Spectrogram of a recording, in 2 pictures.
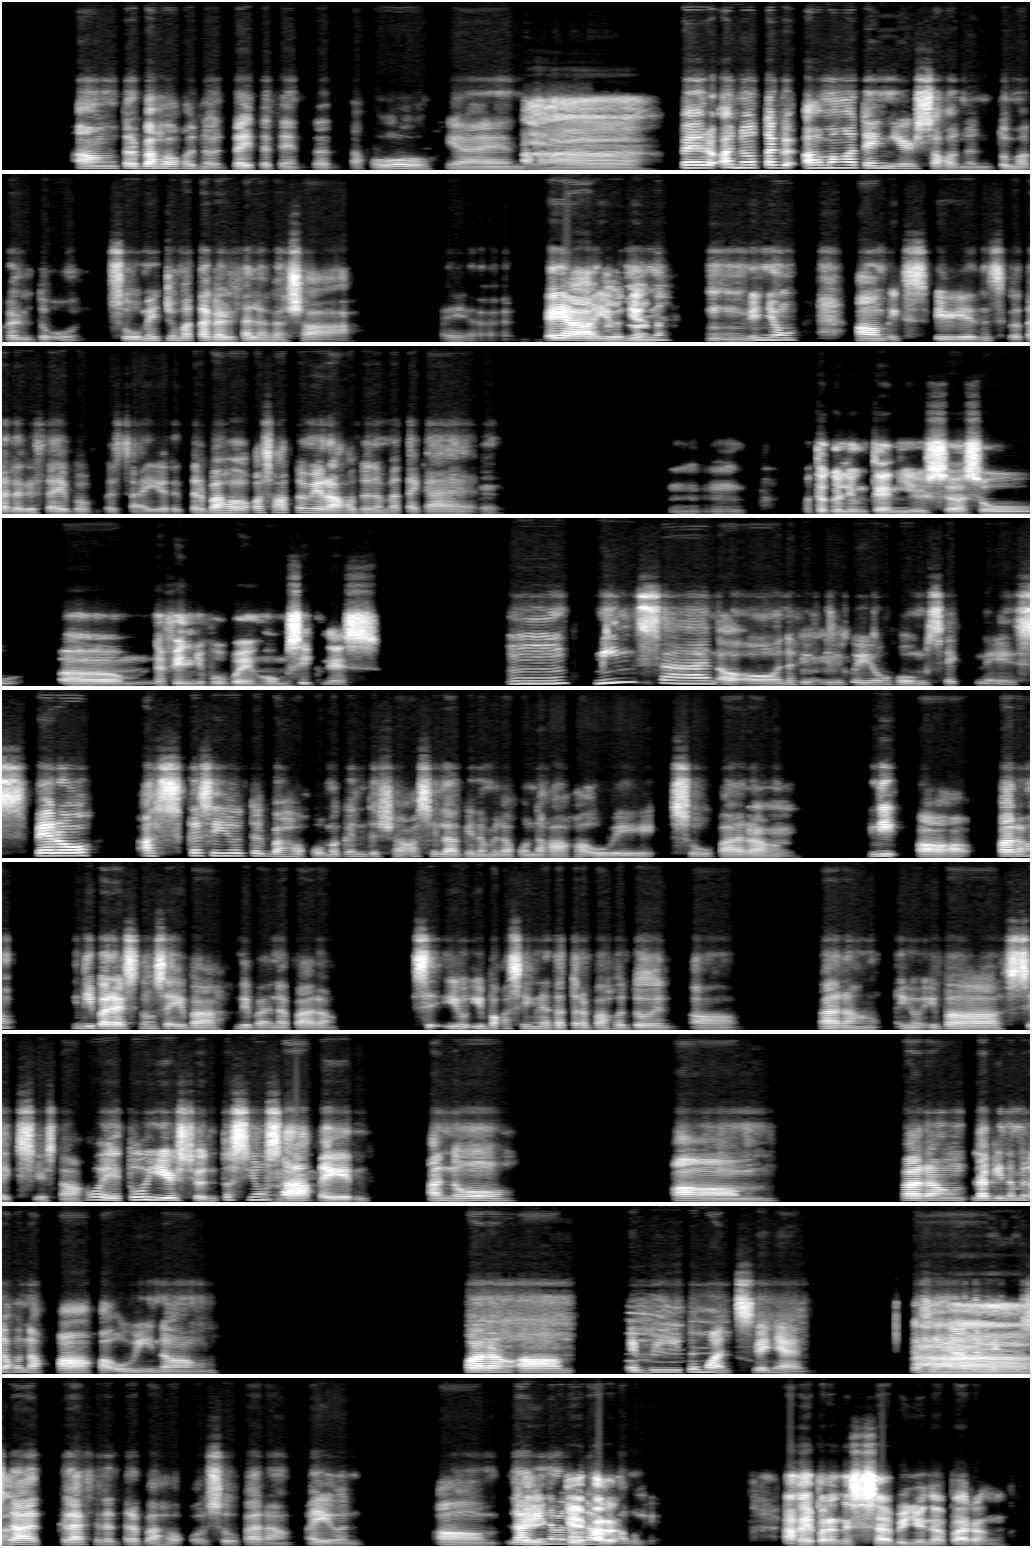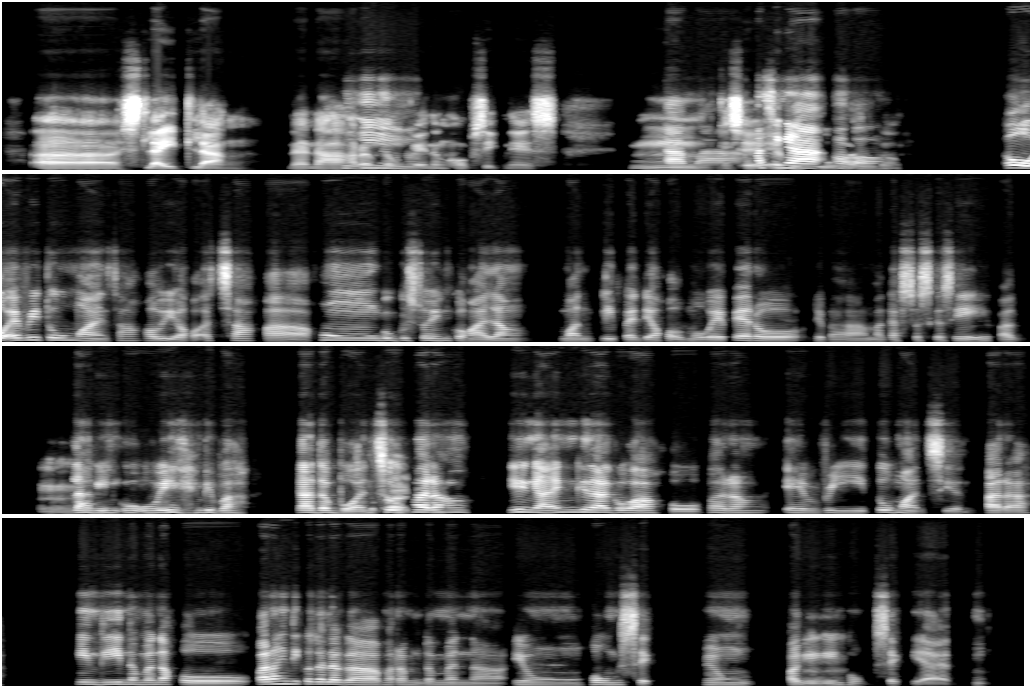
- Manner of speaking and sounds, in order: other background noise; gasp; in English: "homesickness?"; dog barking; in English: "every two months"; tapping; in English: "slight"; in English: "two"; in English: "every two months"; laughing while speaking: "laging uuwi 'di ba"
- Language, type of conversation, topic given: Filipino, podcast, Ano ang mga tinitimbang mo kapag pinag-iisipan mong manirahan sa ibang bansa?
